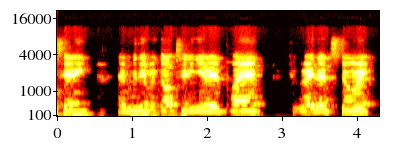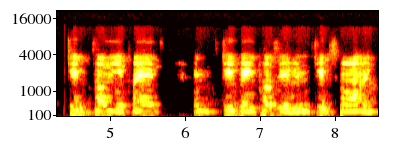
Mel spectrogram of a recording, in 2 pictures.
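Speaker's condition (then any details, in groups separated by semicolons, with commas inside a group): Acquired brain injury; acquired, not hereditary; speech gradually improving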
